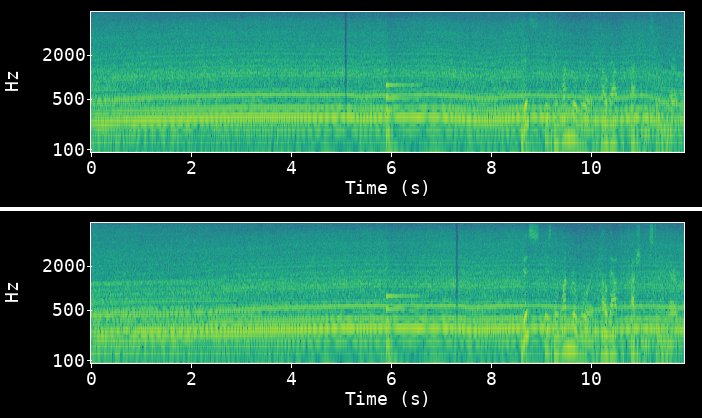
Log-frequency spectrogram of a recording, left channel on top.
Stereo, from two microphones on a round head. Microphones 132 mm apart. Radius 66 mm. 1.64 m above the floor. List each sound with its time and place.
5.9 s a bell: 55° left (ahead or behind), 0.9 m
8.6 s a man speaking: 55° right (ahead or behind), 0.7 m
